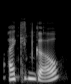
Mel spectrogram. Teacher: If you don't hear the vowel at all, it's the positive.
